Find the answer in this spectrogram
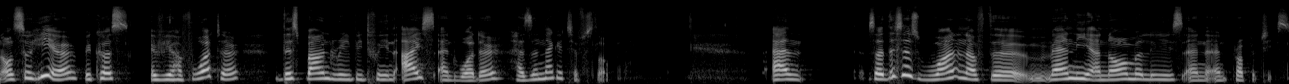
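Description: Against a quiet background, a woman speaks. She uses ordinary pitch variation at a moderate pace. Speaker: lecturer. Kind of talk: lecture. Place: hall. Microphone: headset.

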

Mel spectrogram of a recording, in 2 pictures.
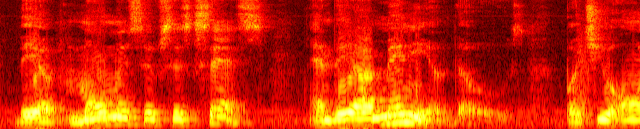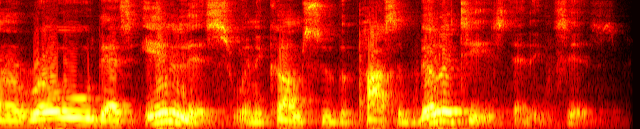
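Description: This speaker has an American accent and talks at a moderate pace with very wide pitch swings and big swings in loudness. Noticeable background noise runs under the voice. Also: man, fairly high pitch for a man. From New York City (Harlem). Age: 50s. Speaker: visual artist. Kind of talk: personal introduction monologue. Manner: hesitant with fillers.

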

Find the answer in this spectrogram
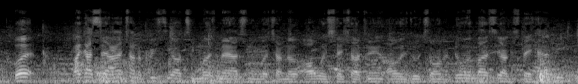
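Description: Man talking at a very fast pace over loud background noise. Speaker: vlogger. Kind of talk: casual vlog chat. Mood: earnest, motivational. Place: hall. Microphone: phone near.

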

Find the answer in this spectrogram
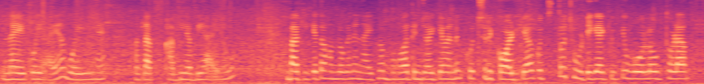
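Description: Over music in the background, a woman speaks at a fairly quick pace in a monotone, flat intonation, with a dry sound and no echo. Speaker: travel vlogger. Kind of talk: casual vlog chat. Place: train. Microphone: phone near.

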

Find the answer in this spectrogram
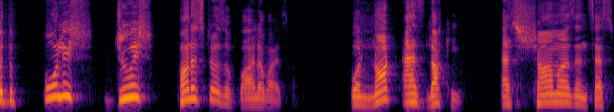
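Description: A man speaks in a high voice with very wide pitch swings and long, frequent pauses against a quiet background. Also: moderate pace. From India (Delhi). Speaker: professor. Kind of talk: lecture. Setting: stage with audience. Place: hall. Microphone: podium.

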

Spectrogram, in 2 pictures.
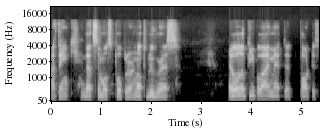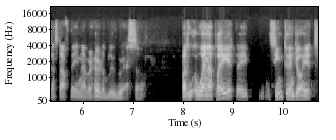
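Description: With long, frequent pauses, a man speaks in a Swedish accent against a quiet background. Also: ordinary pitch variation, moderate pace. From Sweden. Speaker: guitarist and guitar teacher. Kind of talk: interview. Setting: video call. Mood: relaxed, friendly. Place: home room. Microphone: earbuds.

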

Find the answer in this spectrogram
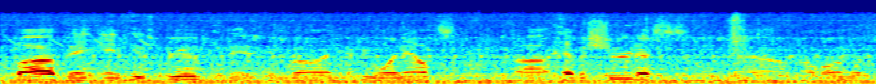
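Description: Over loud background noise, a man speaks at a moderate pace in a dry recording with no echo. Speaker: speaker. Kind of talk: short public speech. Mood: positive, thankful. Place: open country. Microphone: old recording.

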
